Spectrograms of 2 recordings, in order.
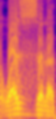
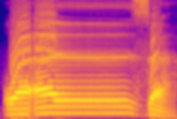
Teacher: Yaitu di sini kita mendapati ada nun yang berharakat sukun atau yang tidak dikasih harakat bertemu setelahnya huruf zai yang mana zai termasuk salah satu huruf ikhfa. Maka cara membacanya itu kita samarkan nunnya kepada huruf zai.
